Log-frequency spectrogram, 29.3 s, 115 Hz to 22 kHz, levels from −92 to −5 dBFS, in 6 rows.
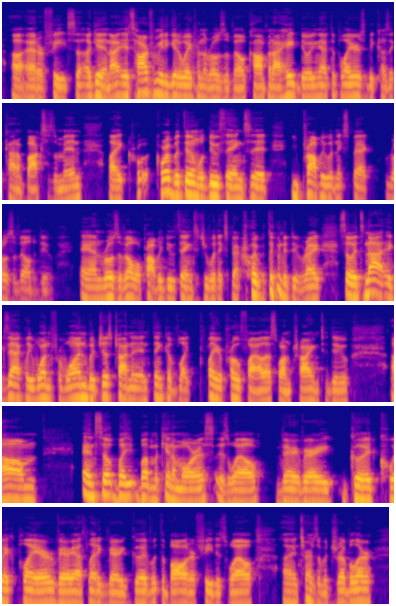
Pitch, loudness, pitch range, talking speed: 125 Hz, -22 LUFS, 115-140 Hz, 235 wpm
